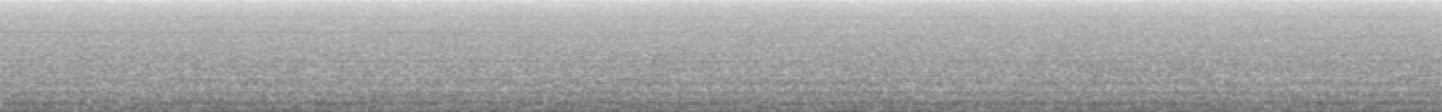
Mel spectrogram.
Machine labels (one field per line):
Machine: slide rail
